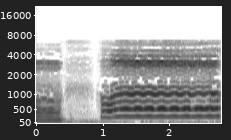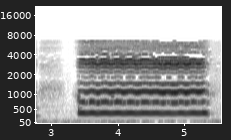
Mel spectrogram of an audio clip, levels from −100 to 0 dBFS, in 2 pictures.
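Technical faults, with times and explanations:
Throughout, Vorbis compression: the music sounds hissy and grainy with blurred attacks and nothing above 6.5 kHz, likely from heavy low-bitrate coding near 15 kbps.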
